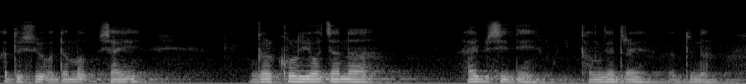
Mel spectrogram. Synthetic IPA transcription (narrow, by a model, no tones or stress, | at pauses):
ɐdusuɔ̰dɔmak̚saj | ɡɐɾkʰuljɔd͡ʒana | hajbisidi | kʰaŋzadɾaɐduna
